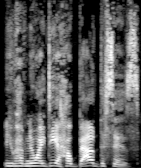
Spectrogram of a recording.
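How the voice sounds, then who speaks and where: A woman's voice: a little high, normal speed, no room sound, clean studio sound, lightly acted. A woman playing a frantic, crying young woman. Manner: loud and urgent.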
